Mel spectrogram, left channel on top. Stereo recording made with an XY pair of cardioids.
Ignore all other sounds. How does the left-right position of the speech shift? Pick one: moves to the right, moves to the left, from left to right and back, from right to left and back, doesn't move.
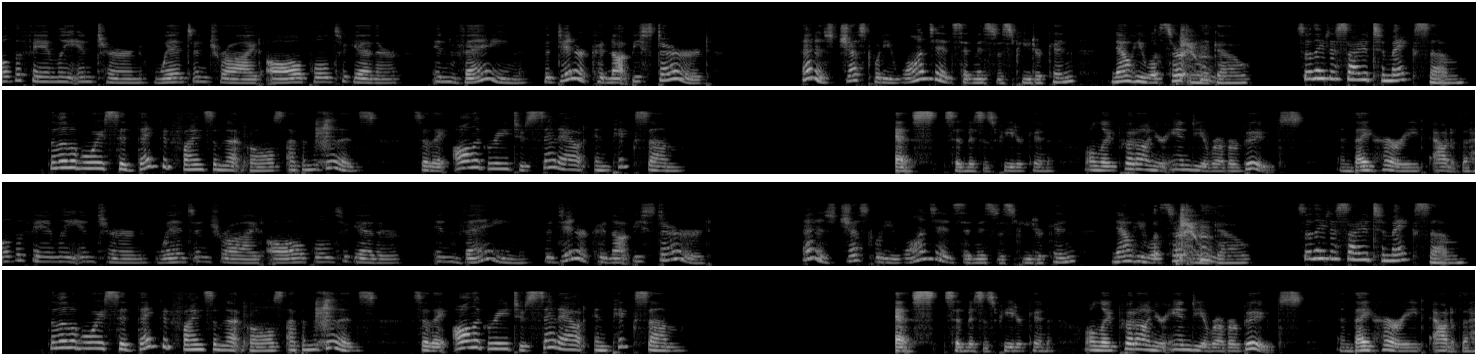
moves to the right.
